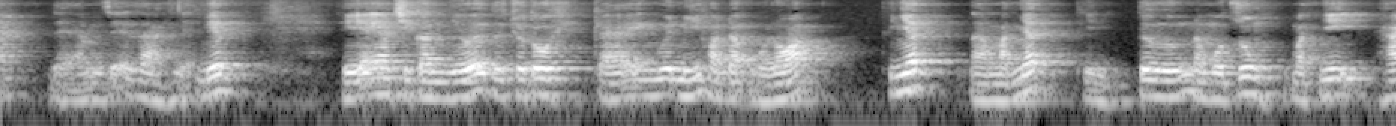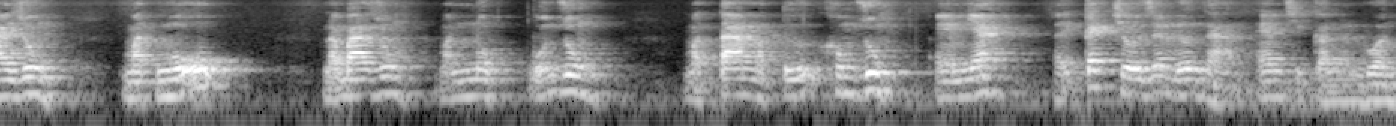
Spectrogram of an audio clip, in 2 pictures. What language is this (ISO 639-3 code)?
vie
